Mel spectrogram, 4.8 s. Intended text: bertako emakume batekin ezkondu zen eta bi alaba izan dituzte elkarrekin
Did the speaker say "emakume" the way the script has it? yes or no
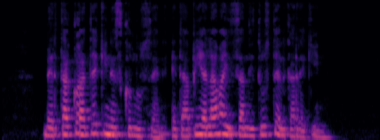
no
